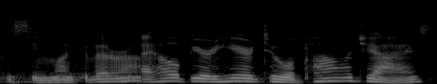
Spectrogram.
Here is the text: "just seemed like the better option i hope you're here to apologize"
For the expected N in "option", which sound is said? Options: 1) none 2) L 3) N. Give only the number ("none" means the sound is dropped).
1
